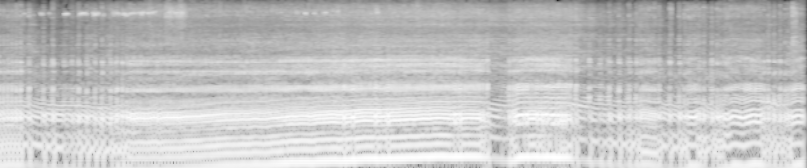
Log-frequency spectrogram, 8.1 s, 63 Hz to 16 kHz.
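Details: 1974 Kawasaki MC1 two-stroke revived by fitting a new spark plug after cleaning the old one failed; ring-ding pulling up through the revs with clean rising pitch and brief lift-off, no misfire or clatter. Normal running.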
